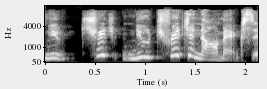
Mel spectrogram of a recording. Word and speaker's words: nutrigenomics: It's nutrigenomics. Is that correct? – You pronounced it perfectly right.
